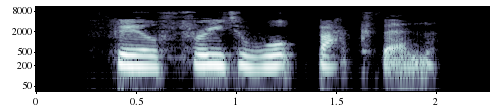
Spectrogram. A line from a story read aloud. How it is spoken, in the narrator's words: Arcas answered coldly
